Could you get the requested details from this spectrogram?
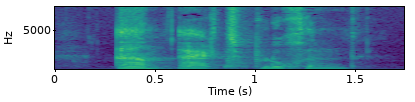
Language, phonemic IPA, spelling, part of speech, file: Dutch, /ˈanartˌpluxə(n)/, aanaardploegen, noun, Nl-aanaardploegen.ogg
- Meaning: plural of aanaardploeg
